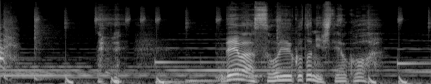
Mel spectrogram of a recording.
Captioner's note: chuckle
